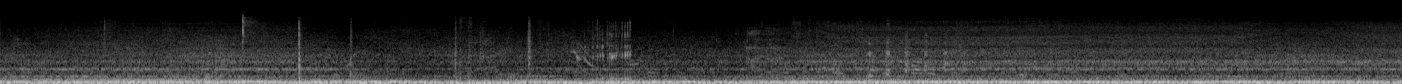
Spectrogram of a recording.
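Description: Off-road truck engine running steadily at low revs, a continuous low rumble.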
